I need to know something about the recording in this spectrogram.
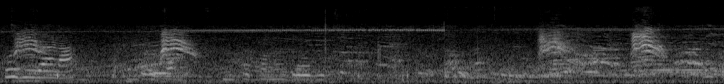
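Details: A captive serval at Tama Zoological Park, Japan, filmed in October 2015, meowing: four loud, arched, slightly hoarse meows at irregular intervals, with a faint steady high tone and quiet visitor chatter behind.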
